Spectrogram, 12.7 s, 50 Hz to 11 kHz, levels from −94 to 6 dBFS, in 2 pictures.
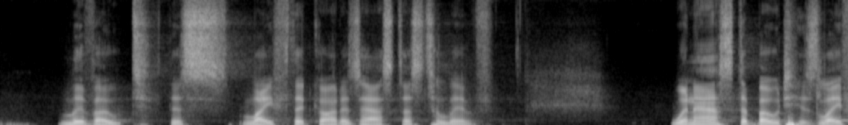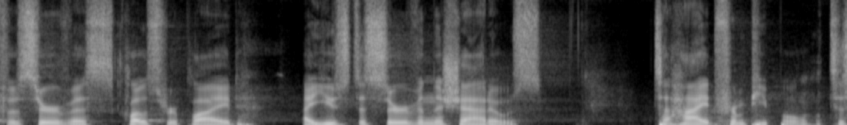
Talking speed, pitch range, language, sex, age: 150 wpm, 95-110 Hz, English, male, 40-59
